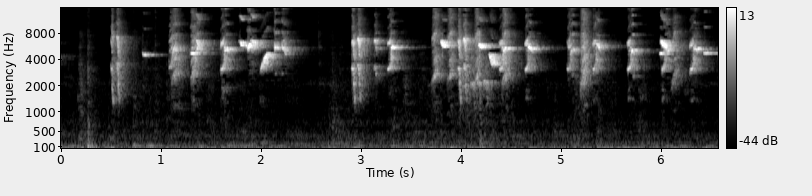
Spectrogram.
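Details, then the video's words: Saffron finch named Avalanche singing bursts of bright chirps and piercing whistles, grouped into short phrases separated by brief silences. "Canto do Canário da Terra Avalanche"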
